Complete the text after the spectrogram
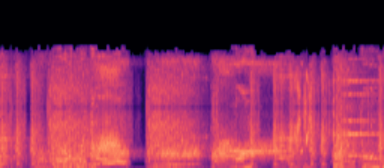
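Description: Magic blasts whoosh and shimmer in quick bursts.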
